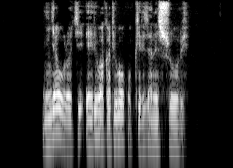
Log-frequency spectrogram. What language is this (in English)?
Ganda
